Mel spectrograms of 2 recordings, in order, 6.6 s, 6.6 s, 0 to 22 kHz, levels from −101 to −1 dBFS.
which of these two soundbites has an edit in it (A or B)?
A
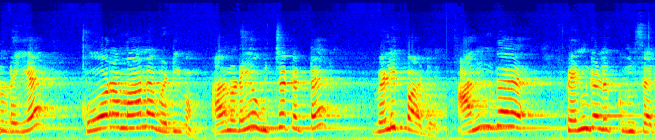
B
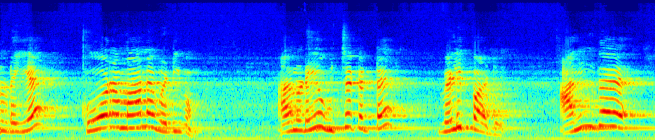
A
